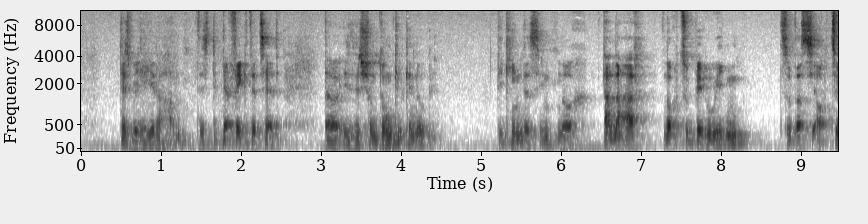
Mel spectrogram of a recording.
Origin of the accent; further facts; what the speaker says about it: Upper Austria, Austria; ich komme ja aus dem Hausruckviertel, da gibt es die Berchten nicht.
